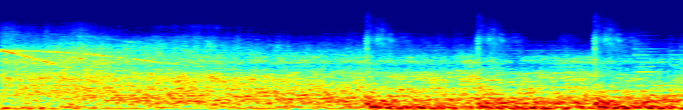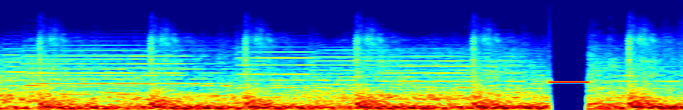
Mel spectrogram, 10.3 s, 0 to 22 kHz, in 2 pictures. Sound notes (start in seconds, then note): 2.1 thunderous footsteps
